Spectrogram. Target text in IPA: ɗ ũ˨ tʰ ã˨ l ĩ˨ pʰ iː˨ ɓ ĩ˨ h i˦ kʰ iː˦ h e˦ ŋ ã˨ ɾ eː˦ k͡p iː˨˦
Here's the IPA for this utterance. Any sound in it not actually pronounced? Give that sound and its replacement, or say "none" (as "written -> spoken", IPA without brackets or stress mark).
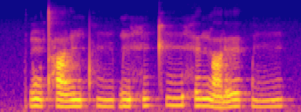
none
